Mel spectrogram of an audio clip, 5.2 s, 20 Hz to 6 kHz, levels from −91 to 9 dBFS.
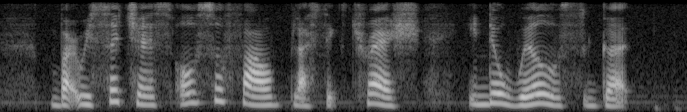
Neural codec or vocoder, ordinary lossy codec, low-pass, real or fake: none; none; 5.4 kHz; real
